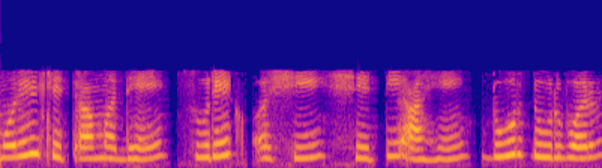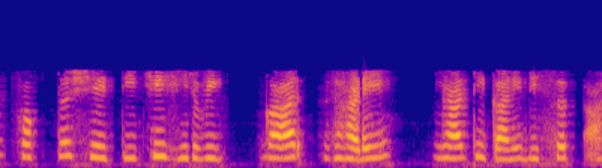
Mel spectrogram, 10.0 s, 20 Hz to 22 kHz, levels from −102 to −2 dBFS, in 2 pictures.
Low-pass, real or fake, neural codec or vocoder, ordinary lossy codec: 7.2 kHz; fake; codec, 16 kHz, 8 kbps, FreqCodec, larger model; AAC, 16 kbps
